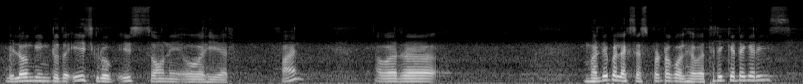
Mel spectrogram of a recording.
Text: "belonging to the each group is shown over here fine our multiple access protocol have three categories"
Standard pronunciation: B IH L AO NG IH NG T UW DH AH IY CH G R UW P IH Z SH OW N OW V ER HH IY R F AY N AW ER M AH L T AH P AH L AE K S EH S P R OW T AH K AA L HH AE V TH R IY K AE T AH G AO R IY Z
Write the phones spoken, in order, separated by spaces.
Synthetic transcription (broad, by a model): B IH L AO NG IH NG T UW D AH IY CH G R UW P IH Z S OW N OW V ER HH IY R F AY N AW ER M AH L T AH P AH L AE K S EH S P R OW T AH K AA L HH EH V T R IY K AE T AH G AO R IY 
